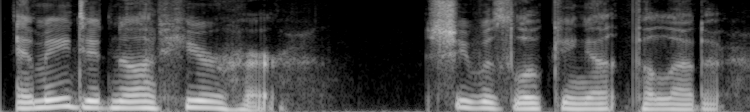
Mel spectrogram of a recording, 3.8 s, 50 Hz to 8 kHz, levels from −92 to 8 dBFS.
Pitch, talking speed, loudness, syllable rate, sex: 155 Hz, 175 wpm, -16 LUFS, 5.0 syllables/s, female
